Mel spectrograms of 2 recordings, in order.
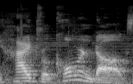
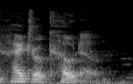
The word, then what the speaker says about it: hydrocodone: I think you mean hydrocodone. Oh yeah, that is how you say it.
